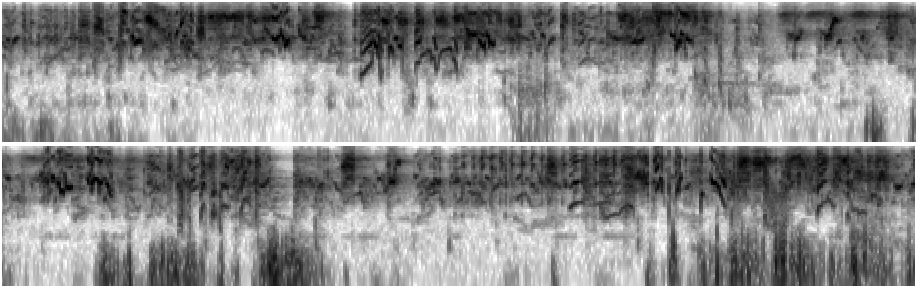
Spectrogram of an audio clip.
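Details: Budgerigar flock in a natural recording: constant high warbling and squawking chatter, with scattered low thuds and rustles, like wing flaps or movement, breaking through in places.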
